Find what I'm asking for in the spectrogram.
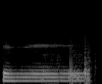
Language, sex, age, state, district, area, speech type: Assamese, female, 60+, Assam, Dibrugarh, rural, conversation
